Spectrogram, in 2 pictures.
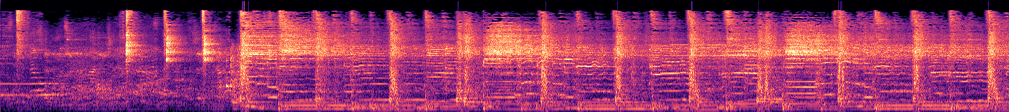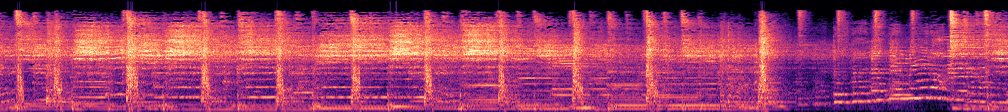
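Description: Live rock band playing an instrumental intro: electric guitar alone at first, then drums and electric bass come in with a steady beat about three and a half seconds in. The band breaks off briefly near the end.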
